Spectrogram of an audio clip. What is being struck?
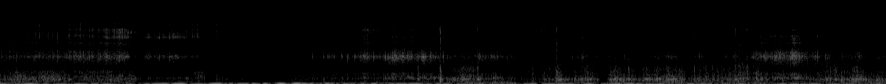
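Hollow metal microphone body.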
